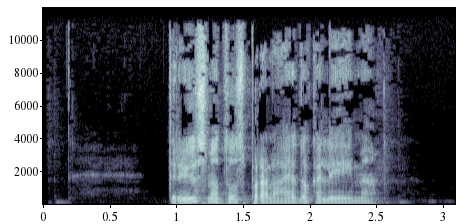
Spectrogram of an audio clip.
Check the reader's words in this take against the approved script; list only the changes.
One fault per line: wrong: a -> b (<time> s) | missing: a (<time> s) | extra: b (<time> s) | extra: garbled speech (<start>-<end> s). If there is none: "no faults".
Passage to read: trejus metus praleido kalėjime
no faults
